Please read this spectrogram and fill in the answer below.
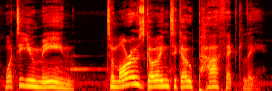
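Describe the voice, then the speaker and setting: A man playing an earnest young pony, lively pitch. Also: normal speed, faint music behind. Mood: defensive. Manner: earnest, defensive. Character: earnest, stubborn young male pony glassblower artist. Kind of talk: audio story character dialogue.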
